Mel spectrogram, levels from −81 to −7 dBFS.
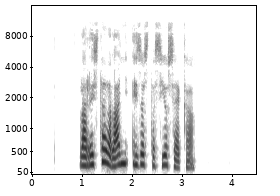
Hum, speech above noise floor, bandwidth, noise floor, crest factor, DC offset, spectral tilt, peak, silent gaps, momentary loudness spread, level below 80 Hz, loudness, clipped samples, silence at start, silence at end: none; 55 dB; 11.5 kHz; -79 dBFS; 20 dB; under 0.1%; -5.5 dB/octave; -6 dBFS; none; 12 LU; -74 dBFS; -25 LUFS; under 0.1%; 0.95 s; 1.25 s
